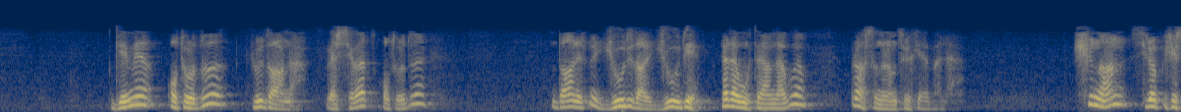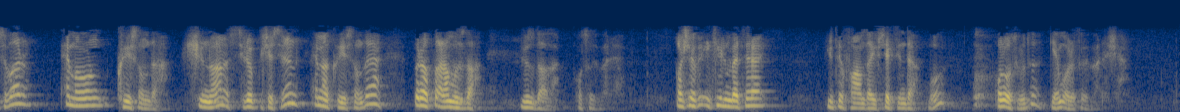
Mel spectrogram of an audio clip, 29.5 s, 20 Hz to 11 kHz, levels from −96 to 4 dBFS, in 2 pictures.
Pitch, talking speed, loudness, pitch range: 180 Hz, 95 wpm, -25 LUFS, 155-225 Hz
